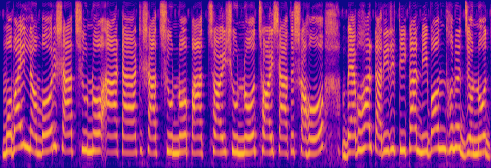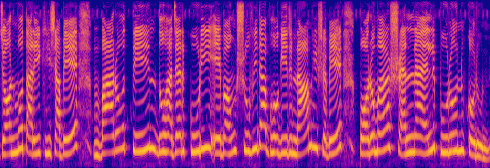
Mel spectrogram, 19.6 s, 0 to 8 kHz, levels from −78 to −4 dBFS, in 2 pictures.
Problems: none marked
